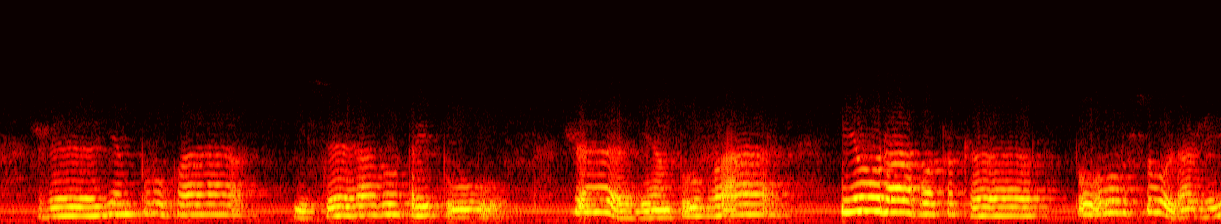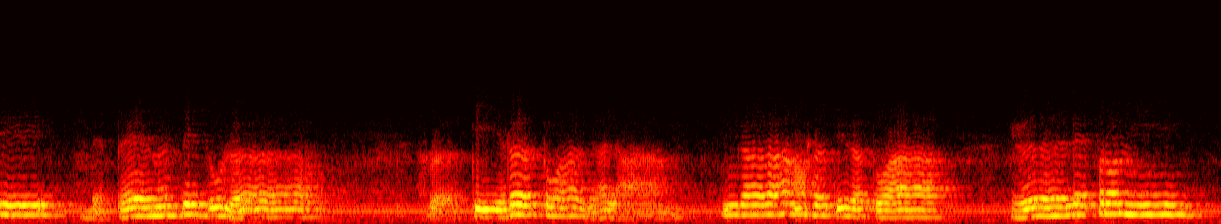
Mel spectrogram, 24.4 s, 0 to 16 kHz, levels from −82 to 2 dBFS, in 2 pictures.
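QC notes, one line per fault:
Throughout: wrong sample rate. Everything plays slow and low, at about 0.73 times its proper speed and roughly 5.6 semitones flat, a little over a perfect fourth. Because the samples are read out slower than they were captured, with no conversion, tempo and pitch fall together by the same ratio. That ratio fits material recorded at 44.1 kHz and played back at 32 kHz.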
